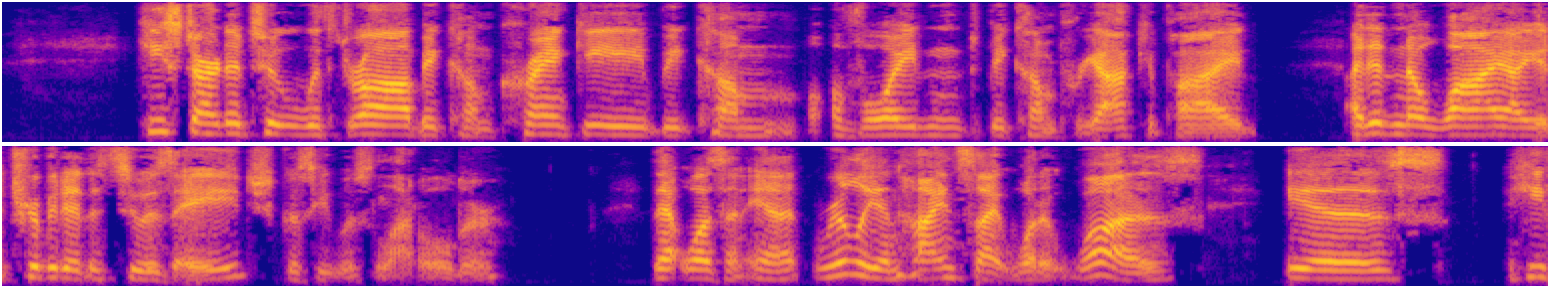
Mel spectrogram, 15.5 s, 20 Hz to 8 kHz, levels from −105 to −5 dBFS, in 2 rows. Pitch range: 175-200 Hz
